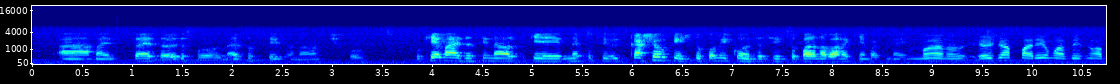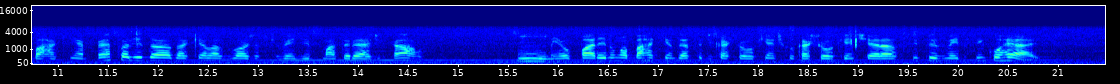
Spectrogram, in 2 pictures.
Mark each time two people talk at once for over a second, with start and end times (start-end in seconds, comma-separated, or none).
none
